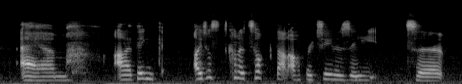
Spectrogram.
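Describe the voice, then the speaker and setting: A woman is speaking. She has an Irish accent. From Ireland. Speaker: crime scene investigator. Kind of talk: casual chat.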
